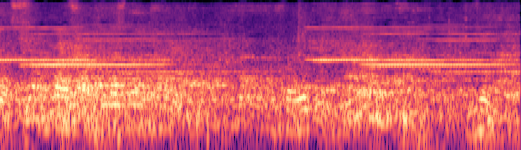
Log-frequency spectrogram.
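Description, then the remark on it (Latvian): A steady electric bell rings continuously at moderate loudness, with a brief dip around the middle before resuming, over a low murmur of people talking. The bell is rung to call members to registration during a sitting of the Latvian parliament (Saeima). “Lūdzu zvanu reģistrācijai.”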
